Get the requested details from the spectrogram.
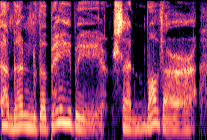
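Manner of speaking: very slow, creepy, stretched-out drawl. Asked to do another impression: James Spader impression. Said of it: "Now let's hear your James Spader".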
